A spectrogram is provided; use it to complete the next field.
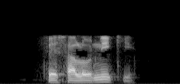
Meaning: Thessaloniki (a port city, the capital of Central Macedonia, in northern Greece)
- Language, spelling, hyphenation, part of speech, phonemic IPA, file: Greek, Θεσσαλονίκη, Θεσ‧σα‧λο‧νί‧κη, proper noun, /θe.sa.loˈni.ci/, El-Θεσσαλονίκη.ogg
